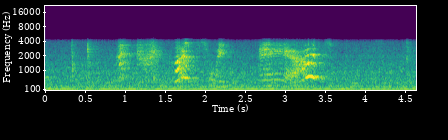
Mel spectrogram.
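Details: Pet African grey parrot singing Happy Birthday to himself: a few drawn-out, voice-like sung syllables with bending pitch, spaced about a second apart, over a constant low electrical hum.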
